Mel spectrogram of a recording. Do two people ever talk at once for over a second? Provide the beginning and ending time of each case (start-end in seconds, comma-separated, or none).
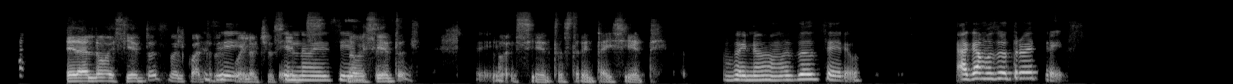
2.1-3.9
